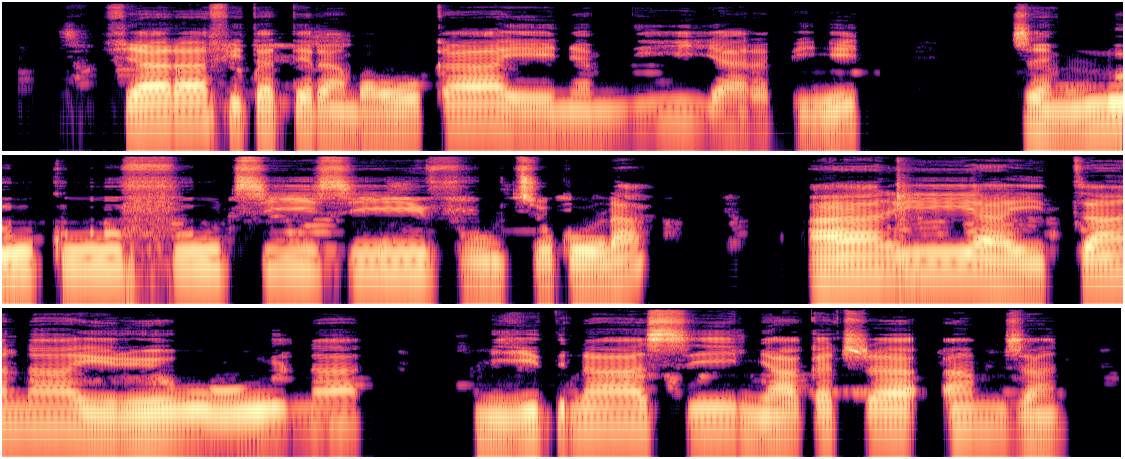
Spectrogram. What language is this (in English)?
Malagasy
